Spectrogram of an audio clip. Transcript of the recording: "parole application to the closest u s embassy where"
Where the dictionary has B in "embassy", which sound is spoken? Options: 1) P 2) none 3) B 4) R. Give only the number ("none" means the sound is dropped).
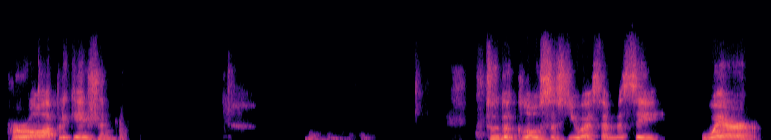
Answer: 2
